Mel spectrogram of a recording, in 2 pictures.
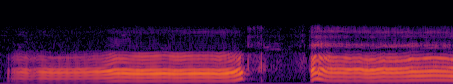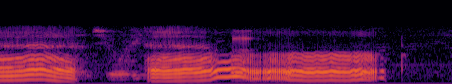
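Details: Peanut, a pet Chihuahua indoors, arguing with a camera: three long drawn-out harmonic growling whines, each nearly two seconds, rising and falling slightly, loud and close, with brief gaps between.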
